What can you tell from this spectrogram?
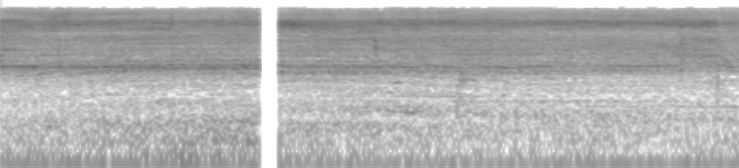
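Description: Steady outdoor background hiss with no distinct events, broken by a brief complete dropout about two and a half seconds in.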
